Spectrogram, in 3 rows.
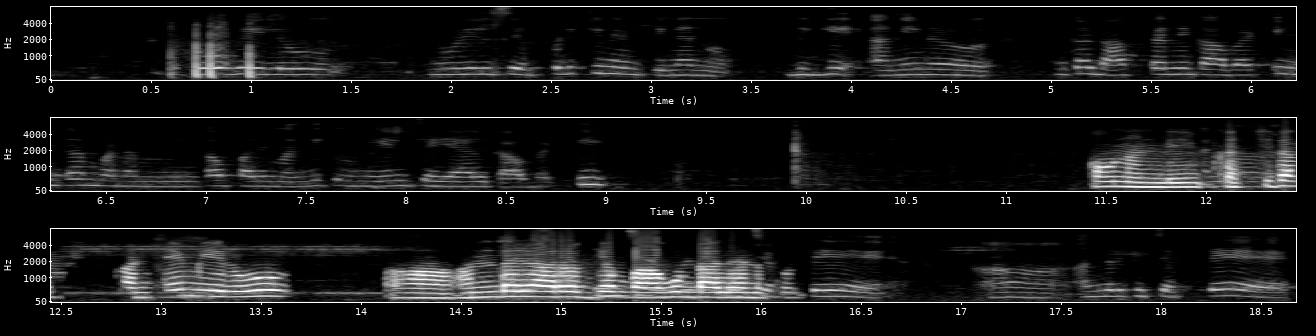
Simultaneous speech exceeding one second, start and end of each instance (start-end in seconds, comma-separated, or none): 14.7-16.1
